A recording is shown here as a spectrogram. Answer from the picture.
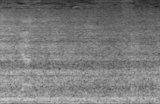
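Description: A steady low rumble of background noise with faint voices in it.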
